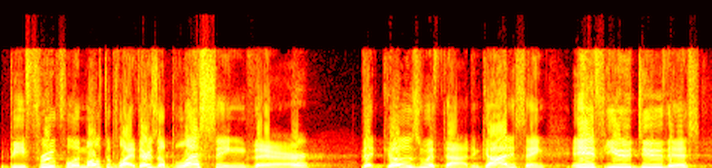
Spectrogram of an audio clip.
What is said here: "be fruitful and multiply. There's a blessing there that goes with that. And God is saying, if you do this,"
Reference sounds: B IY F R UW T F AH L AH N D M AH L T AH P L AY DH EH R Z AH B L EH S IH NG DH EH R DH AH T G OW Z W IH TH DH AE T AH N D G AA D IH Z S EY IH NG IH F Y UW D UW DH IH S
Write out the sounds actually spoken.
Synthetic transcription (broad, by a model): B IY F R UW T F L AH N M AH L T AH P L AY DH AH R Z AH B L EH S IH NG DH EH R DH AH T G OW Z W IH DH AE T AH N G AA D IH Z S EY IH NG IH F Y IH D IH DH IH S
